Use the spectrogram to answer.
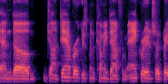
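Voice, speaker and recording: A man speaks with monotone, flat intonation at a moderate pace. His pitch is fairly low. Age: 60s. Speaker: jazz pianist. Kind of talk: casual chat. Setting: video call. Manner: halting, many fillers.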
